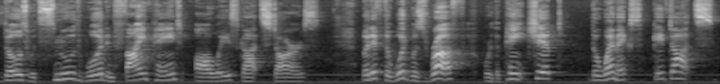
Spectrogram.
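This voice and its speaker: A woman reads a children's picture book aloud like a storyteller, her fairly high voice expressive and deliberate, drawing out words for emphasis.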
